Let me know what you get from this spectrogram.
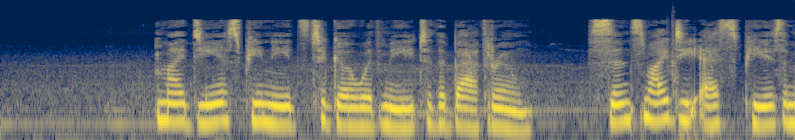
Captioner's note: automated voiceover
